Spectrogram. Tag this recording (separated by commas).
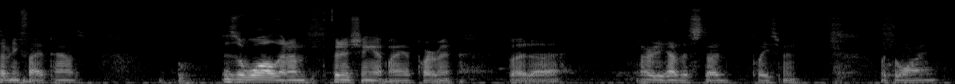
Speech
